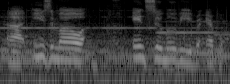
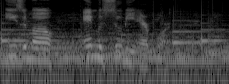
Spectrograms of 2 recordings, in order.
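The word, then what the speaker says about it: Izumo Enmusubi Airport: its official name is izumo insu movie airport okay let me try that again man I butchered that pronunciation I made it to izumo airport its official name is izumo and Musubi Airport it fits a romantic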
